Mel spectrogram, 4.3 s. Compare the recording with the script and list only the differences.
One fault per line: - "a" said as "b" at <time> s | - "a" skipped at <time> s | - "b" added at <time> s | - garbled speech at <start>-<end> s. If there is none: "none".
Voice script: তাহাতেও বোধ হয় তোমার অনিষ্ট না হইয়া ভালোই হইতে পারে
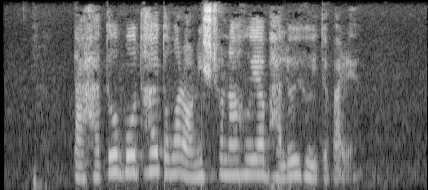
none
